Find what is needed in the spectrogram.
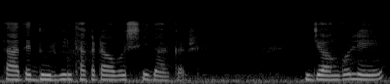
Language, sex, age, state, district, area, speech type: Bengali, female, 60+, West Bengal, Uttar Dinajpur, urban, spontaneous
